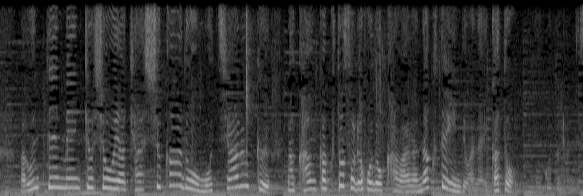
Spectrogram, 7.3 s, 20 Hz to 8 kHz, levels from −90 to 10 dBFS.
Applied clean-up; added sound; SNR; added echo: none; none; none; none.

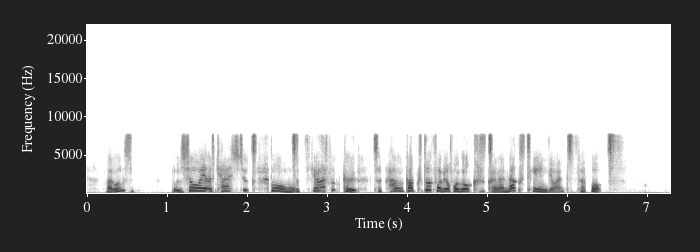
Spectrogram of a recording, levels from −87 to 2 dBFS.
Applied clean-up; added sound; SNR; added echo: neural diffusion model UNIVERSE++.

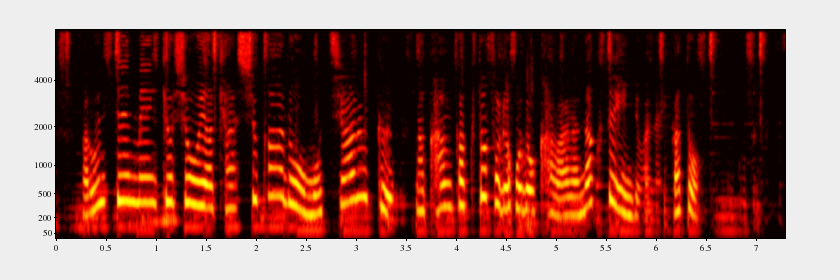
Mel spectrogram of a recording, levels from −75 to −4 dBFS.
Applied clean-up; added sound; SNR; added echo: neural mask model RNNoise.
